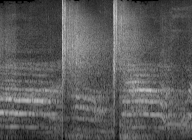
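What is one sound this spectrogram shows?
Bamboo swords strike with sharp cracks.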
